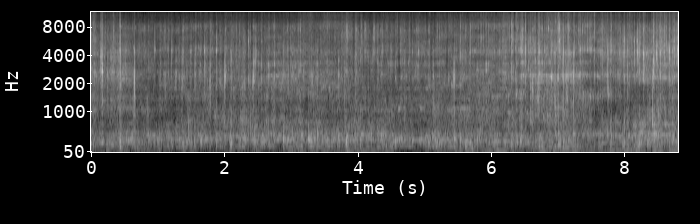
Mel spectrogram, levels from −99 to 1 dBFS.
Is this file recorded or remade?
remade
